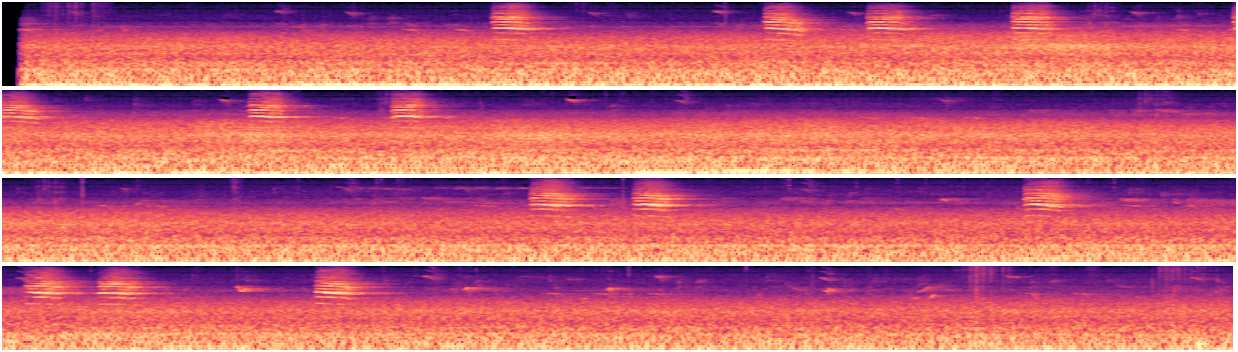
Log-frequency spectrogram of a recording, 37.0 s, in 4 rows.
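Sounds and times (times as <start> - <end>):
bird harsh calls: 3.6 - 4.2, 5.7 - 7.0, 7.6 - 8.1, 9.2 - 9.8, 11.1 - 12.6, 22.4 - 23.9, 26.2 - 27.2, 27.8 - 29.0, 30.1 - 30.8.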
